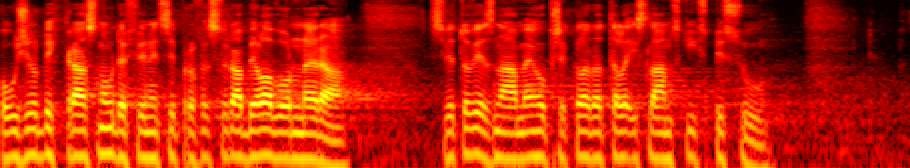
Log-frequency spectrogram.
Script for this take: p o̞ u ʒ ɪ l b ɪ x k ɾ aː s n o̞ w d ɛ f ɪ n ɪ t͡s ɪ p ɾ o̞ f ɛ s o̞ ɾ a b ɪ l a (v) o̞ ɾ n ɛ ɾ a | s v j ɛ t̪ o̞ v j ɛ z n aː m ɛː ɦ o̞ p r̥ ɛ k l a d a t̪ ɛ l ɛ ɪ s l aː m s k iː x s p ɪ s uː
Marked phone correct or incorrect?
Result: correct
